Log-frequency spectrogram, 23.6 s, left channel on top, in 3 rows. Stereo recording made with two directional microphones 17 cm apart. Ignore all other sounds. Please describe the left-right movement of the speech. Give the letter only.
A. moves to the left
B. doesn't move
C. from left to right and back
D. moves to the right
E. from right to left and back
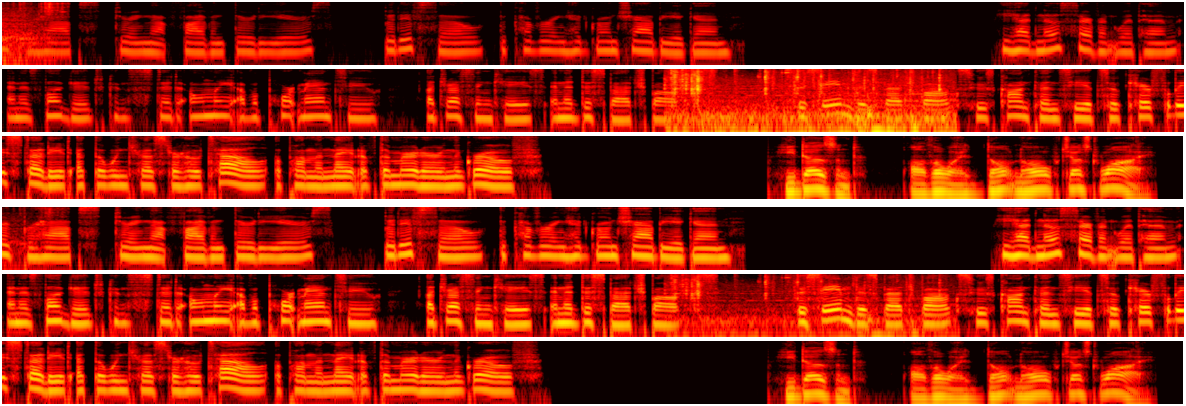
A.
